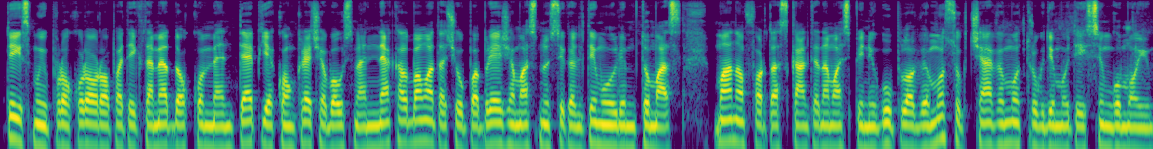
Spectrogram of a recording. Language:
Lithuanian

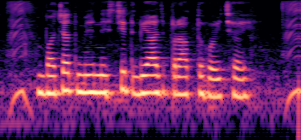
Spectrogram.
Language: Magahi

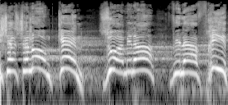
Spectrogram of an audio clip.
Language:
Hebrew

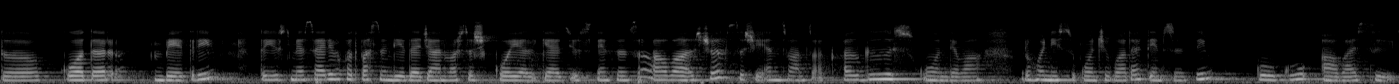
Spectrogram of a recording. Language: Kashmiri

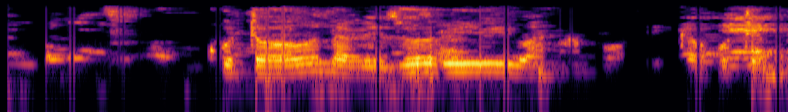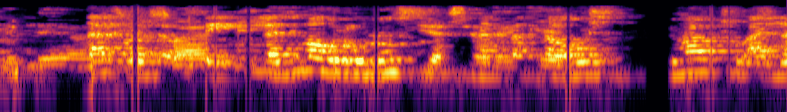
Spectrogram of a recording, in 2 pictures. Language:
Swahili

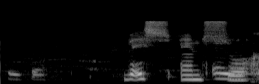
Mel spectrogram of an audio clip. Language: Icelandic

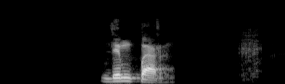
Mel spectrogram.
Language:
Nawdm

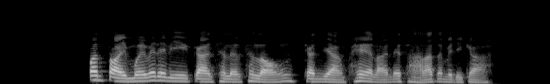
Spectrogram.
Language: Thai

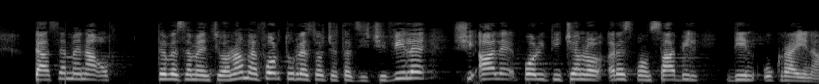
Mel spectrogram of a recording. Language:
Romanian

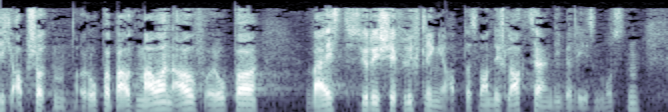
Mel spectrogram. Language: German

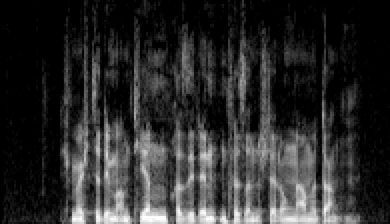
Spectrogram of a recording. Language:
German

